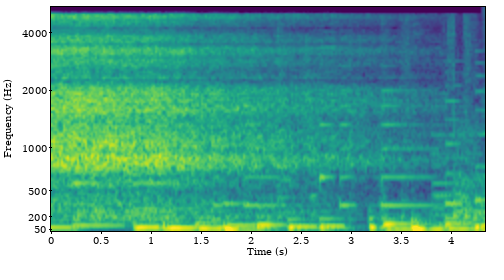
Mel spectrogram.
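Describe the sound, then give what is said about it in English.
A steady wash of audience applause for the mothers of Montgomery Bell Academy in Nashville, Tennessee fills the whole stretch, dense and continuous with no single claps standing out. A low humming tone runs underneath, and no one speaks. “this week we just had to start with a round of applause for our MBA mothers”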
